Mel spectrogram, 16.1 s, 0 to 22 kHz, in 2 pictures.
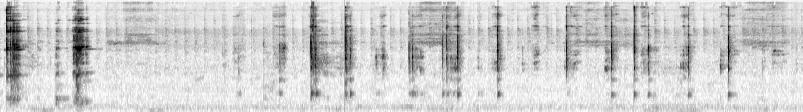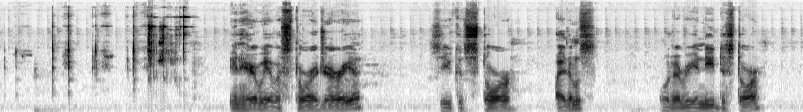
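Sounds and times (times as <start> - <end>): metallic clicks and clinks: 0.0 - 1.0, 2.4 - 10.0.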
